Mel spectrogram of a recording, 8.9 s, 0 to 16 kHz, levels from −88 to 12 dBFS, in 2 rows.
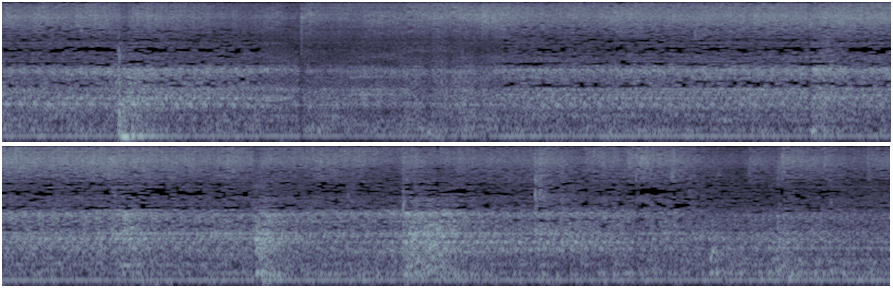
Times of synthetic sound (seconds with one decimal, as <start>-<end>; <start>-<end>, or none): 1.3-2.5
